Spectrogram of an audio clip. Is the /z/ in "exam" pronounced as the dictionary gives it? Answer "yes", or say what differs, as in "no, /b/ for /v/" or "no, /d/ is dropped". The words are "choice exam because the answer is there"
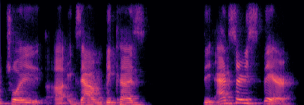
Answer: yes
